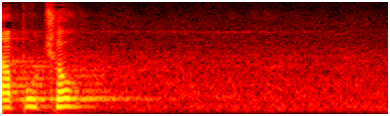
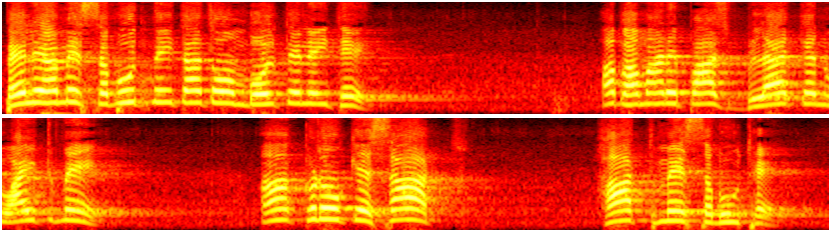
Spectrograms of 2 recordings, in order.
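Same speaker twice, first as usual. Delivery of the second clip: shouting to a big crowd; full-voiced rally oratory; booming political rally speech; 3 semitones higher, 5 dB louder than usual. Real, not acted.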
